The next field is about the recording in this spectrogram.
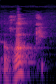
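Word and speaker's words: Рок: la bande-annonce du film Rock, POC, non POC c'est Rock aussi, ça s'écrit POC parce que c'est le P qui se prononce R en russe.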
